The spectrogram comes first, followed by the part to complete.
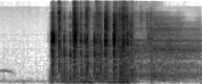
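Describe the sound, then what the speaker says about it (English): Tarot cards shuffled by hand in a quiet room, a rapid burst of crisp riffling clicks for about a second that then trails off into a soft rustle, close and alone. "connecting to the cards by listening into the sound of them being shuffled"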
